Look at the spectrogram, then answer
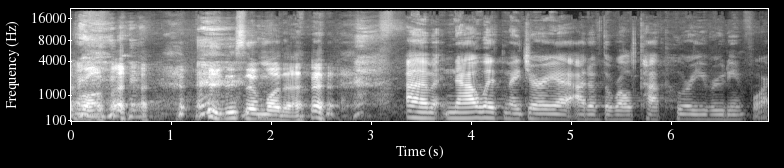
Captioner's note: laugh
